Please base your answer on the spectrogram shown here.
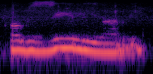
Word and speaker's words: auxiliary: Van a pronunciar así, ¿eh? Auxiliary. No es aux. O sea, ¿ustedes cómo pronuncian esto? ¿Because? No dicen because, ¿verdad? Dicen because. Y para los que estén estudiando francés, pues deben saber que siempre que hay AU, suena O.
